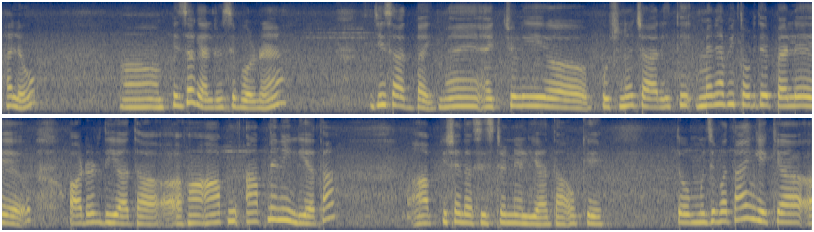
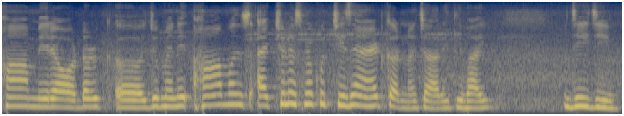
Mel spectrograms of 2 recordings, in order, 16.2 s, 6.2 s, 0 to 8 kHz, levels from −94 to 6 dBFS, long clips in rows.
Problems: none marked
